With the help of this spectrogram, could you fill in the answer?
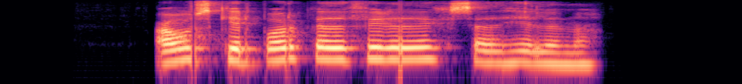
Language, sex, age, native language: Icelandic, female, 40-49, Icelandic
